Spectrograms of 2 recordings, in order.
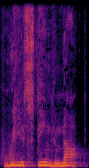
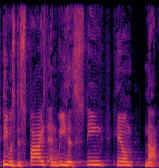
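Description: First: "We" leaned on, whole line slow and deliberate; stress on WE. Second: Said in the usual way. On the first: Shown as a demonstration. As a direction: point at "We esteemed him not" by hitting "We". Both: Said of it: "hear who's saying this".

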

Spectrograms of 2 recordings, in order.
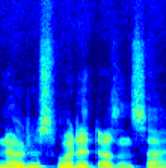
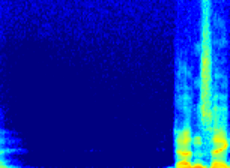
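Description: First: Said in the usual way. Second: "It doesn't say" drawn out slowly, rising on "say"; slow stressed doesn't say. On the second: Shown as a demonstration. Preacher pointing out the missing words, slow stressed rise. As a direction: stretch "It doesn't say" slow and lift "say" like a question.

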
